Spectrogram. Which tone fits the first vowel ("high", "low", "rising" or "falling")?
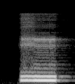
high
